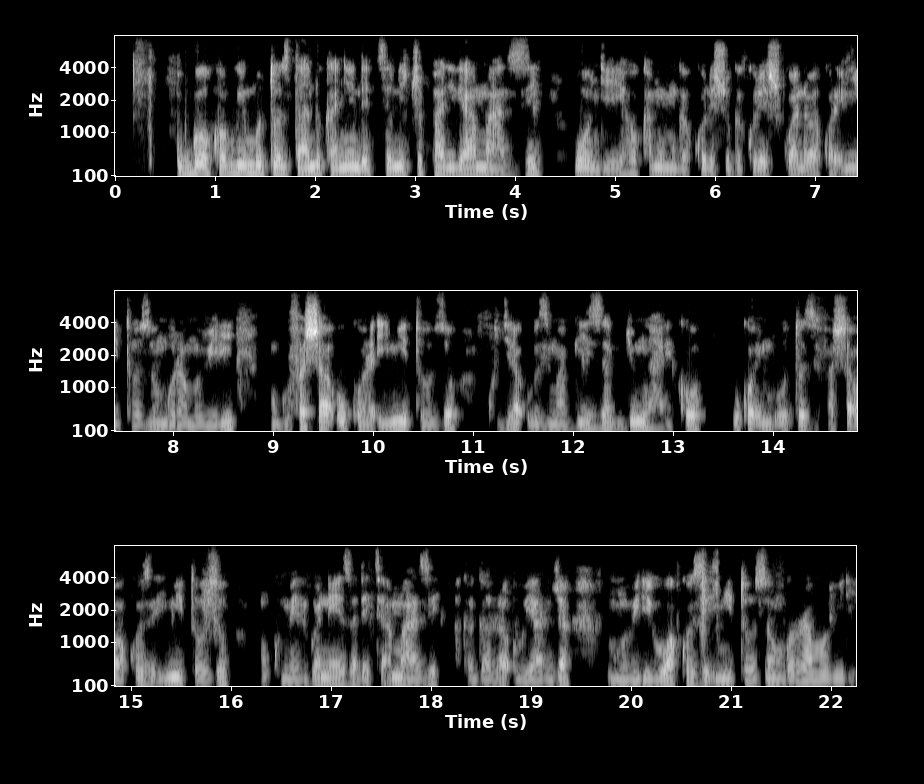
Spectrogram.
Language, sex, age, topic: Kinyarwanda, male, 18-24, health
